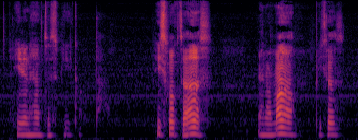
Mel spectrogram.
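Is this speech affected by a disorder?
Yes: cerebral palsy; uses wheelchair.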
